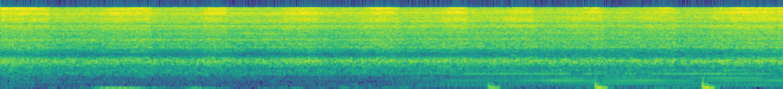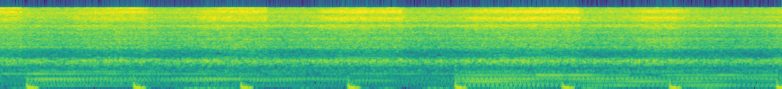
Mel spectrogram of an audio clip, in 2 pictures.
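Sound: silicone impregnated polishing brush polishing a dental restoration

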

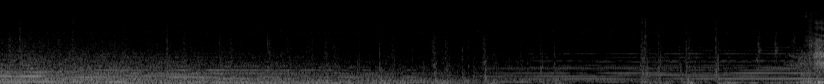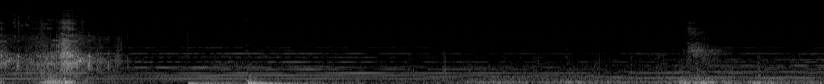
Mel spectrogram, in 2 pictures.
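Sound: horse hooves clip-clopping in a video game

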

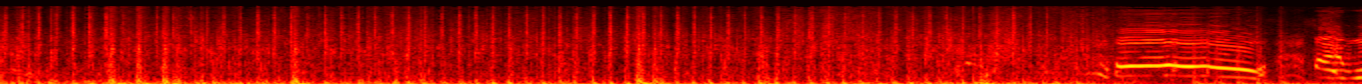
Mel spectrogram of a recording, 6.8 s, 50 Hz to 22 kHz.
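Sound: gunfire in Black Ops 4 video game

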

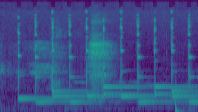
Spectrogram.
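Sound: phone ringing

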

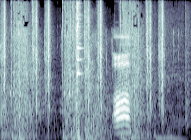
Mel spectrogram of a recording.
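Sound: pistol gunshots in the video game PUBG Mobile

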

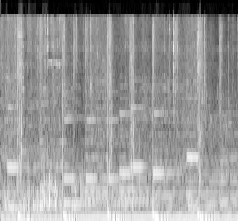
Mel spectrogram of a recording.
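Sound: pigeon cooing

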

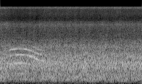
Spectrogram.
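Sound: floodwater rushing through a flooded neighborhood

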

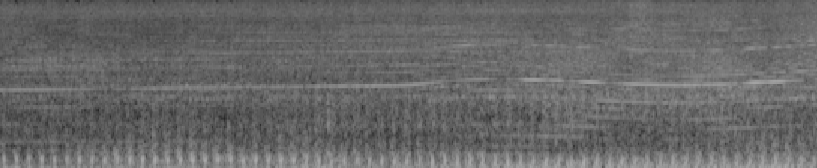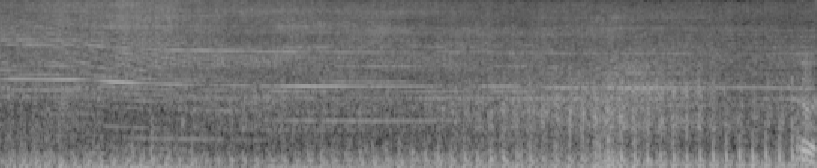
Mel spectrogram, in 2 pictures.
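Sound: Chinook helicopter hovering

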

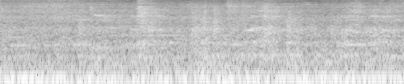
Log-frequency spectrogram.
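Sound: sightseeing tourist train ride through a French town

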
